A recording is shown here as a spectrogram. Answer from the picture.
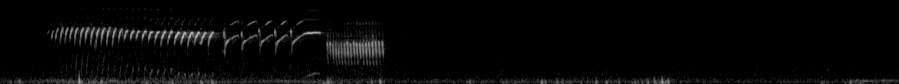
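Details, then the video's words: High, fast trill swelling in loudness, followed by several looping whistled slurs and a harsh buzzy note, then near quiet with faint low rustles. "Sonidos de pájaros☺أصوات العصافير"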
